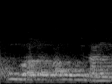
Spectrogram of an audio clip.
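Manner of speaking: insincere comfort. Acted. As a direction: wave the crying away without meaning it. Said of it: "Ada nangis nggak ikhlas".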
